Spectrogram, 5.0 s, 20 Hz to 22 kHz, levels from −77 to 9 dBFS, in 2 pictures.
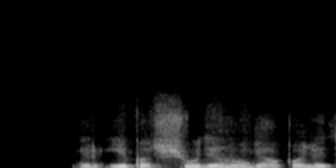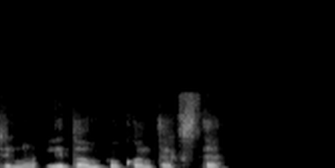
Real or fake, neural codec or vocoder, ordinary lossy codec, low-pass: fake; autoencoder, 48 kHz, 32 numbers a frame, DAC-VAE, trained on Japanese speech; AAC, 32 kbps; 9.9 kHz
